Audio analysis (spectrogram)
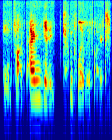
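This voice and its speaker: A young woman hosting a casual podcast while gaming, with a loud voice, playful swearing and trash talk. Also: low voice, level tone, normal speed, vocal fry, breathy edge, poor audio. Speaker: podcast host.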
